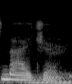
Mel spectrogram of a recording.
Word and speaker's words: Niger: But it's Niger, N-I-G-E-R, Niger. I don't know if people just didn't pronounce it correctly in the past, but it's one G, not two G's. And it's Naga, N-A-G-A.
